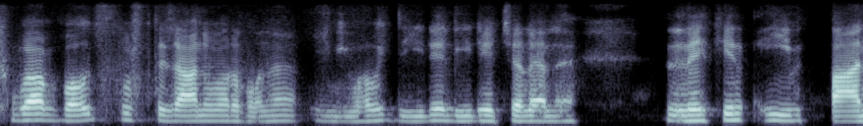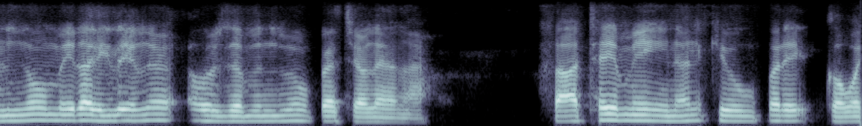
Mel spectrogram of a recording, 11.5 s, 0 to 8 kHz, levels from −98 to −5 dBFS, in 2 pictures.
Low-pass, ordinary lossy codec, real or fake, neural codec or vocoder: 7.2 kHz; Opus, 24 kbps; fake; codec, 16 kHz, 1.1 kbps, Voila-Tokenizer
